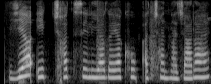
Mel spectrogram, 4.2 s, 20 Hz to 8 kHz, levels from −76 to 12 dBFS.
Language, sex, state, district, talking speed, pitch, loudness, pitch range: Hindi, female, Bihar, West Champaran, 140 wpm, 270 Hz, -18 LUFS, 260-280 Hz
